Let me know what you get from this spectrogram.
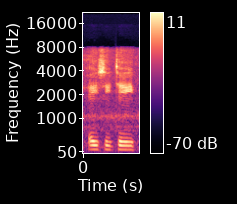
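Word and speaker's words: AT-ACT: I don't care if you pronounce it A-T, A-C-T. I pronounce it Act.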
